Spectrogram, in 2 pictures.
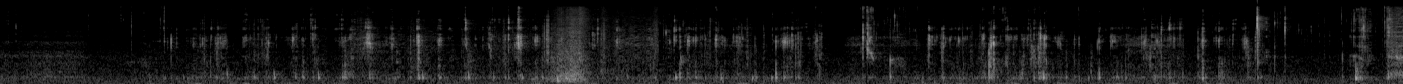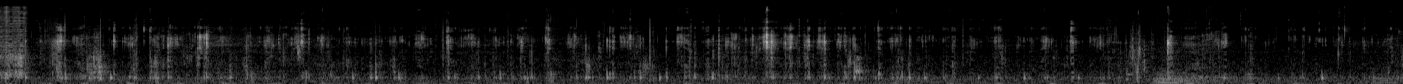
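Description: A person chewing mouthfuls of spicy jjamppong seafood noodle soup close to the microphone: many small clicking, wet mouth sounds, with a few louder moments.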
